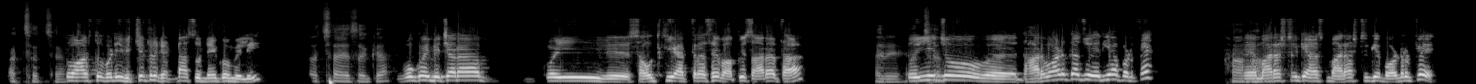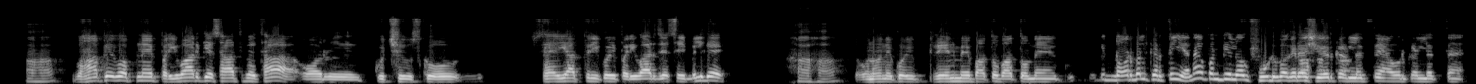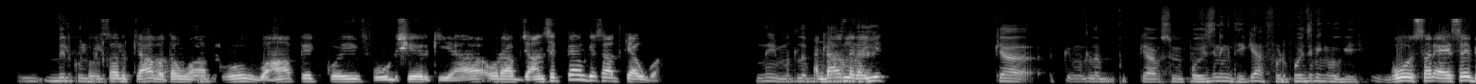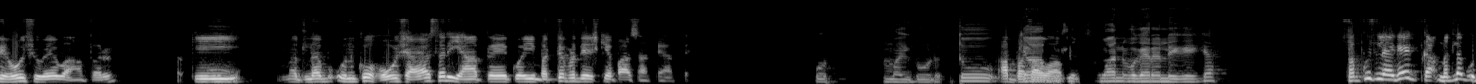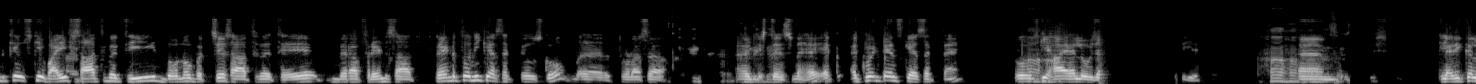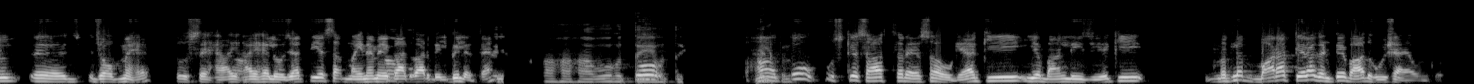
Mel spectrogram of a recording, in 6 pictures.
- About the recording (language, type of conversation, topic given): Hindi, unstructured, क्या आप यात्रा के दौरान धोखाधड़ी से डरते हैं?
- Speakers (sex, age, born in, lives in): female, 40-44, India, India; male, 20-24, India, India
- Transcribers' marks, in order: static; distorted speech; in English: "साउथ"; in English: "एरिया"; in English: "बॉर्डर"; other background noise; in English: "नॉर्मल"; in English: "फूड"; in English: "शेयर"; in English: "फूड शेयर"; in English: "पॉइज़निंग"; in English: "फ़ूड पॉइज़निंग"; in English: "माय गॉड"; in English: "वाइफ"; in English: "फ्रेंड"; other noise; in English: "फ्रेंड"; in English: "डिस्टेंस"; in English: "एक एक्विनेंटेंस"; in English: "हाय हैलो"; in English: "एंड"; in English: "क्लेरिकल"; in English: "ज जॉब"; in English: "हाय हाय हैलो"; unintelligible speech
